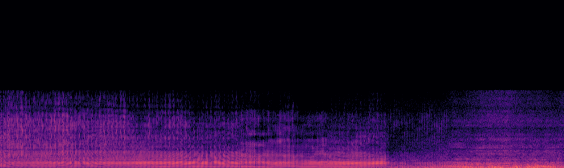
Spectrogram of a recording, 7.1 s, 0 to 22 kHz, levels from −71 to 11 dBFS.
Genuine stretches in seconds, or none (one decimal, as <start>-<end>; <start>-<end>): 0.0-3.0; 4.1-5.6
